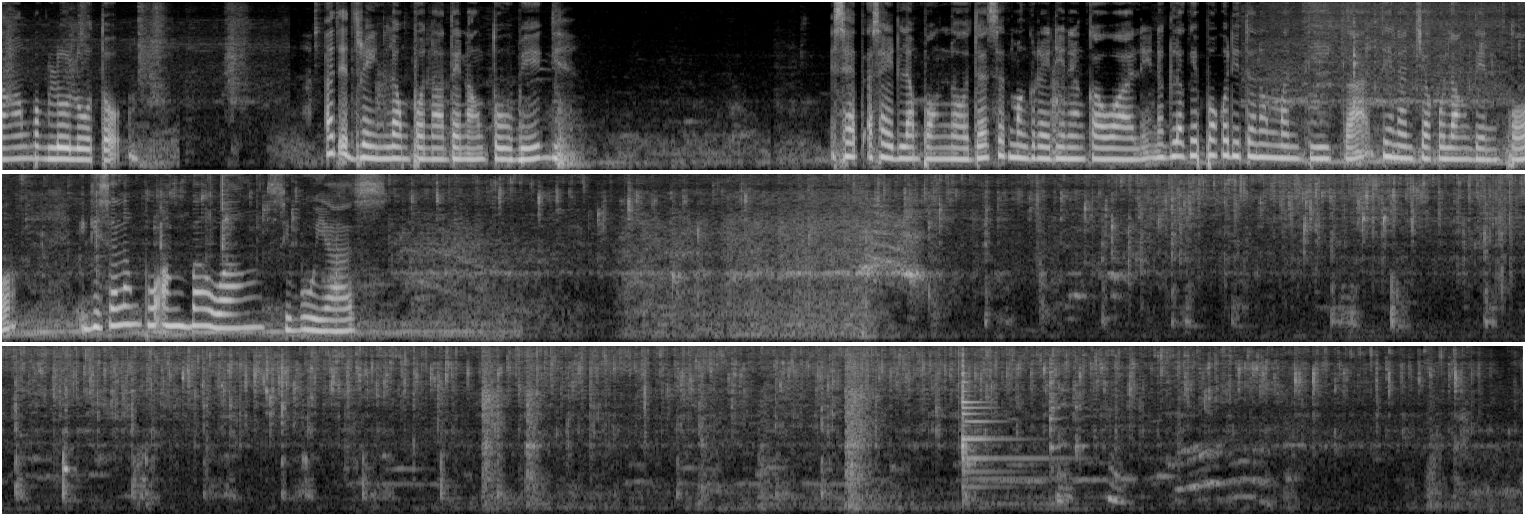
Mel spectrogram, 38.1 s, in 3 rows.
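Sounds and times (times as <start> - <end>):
garlic and onion sizzling in oil: 10.3 - 38.0
wooden spatula scraping a wok: 17.9 - 20.0, 26.4 - 28.7.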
